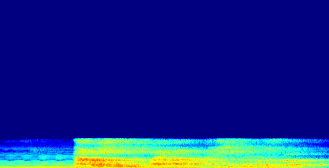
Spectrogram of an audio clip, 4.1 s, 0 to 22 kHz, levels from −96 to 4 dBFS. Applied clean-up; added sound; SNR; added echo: none; Bowed string instrument; 11 dB; reverberation time 1.9 s.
